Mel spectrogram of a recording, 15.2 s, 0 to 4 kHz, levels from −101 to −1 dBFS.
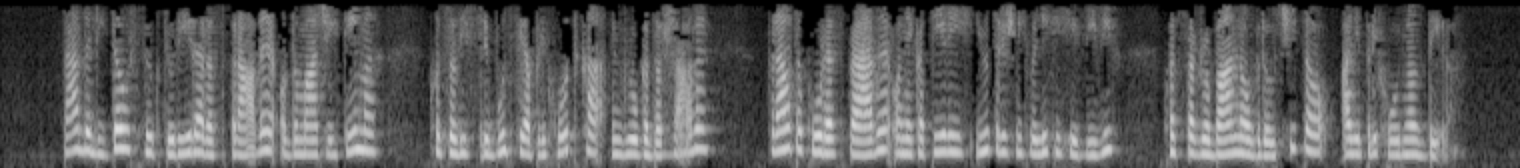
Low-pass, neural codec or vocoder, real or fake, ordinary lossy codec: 3.6 kHz; codec, 16 kHz, 1.1 kbps, Voila-Tokenizer; fake; MP3, 16 kbps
